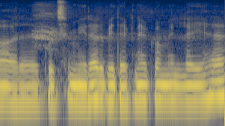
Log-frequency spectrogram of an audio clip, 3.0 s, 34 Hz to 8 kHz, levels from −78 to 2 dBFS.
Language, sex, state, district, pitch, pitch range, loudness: Hindi, male, Haryana, Jhajjar, 100 Hz, 95-100 Hz, -14 LUFS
